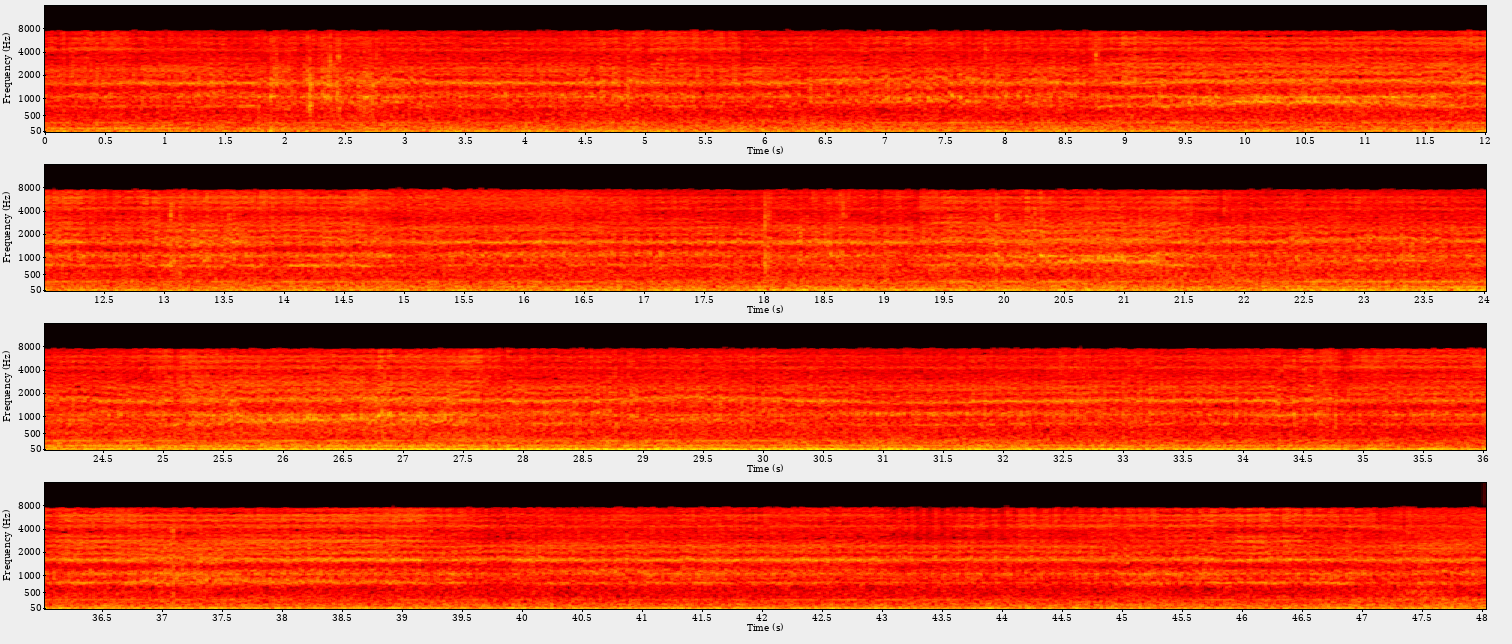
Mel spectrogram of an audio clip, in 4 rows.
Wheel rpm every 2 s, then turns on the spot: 100, 100, 100, 100, 100, 100, 100, 100, 100, 100, 100, 100, 100, 100, 100, 100, 100, 100, 100, 100, 100, 100, 100, 100.
none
